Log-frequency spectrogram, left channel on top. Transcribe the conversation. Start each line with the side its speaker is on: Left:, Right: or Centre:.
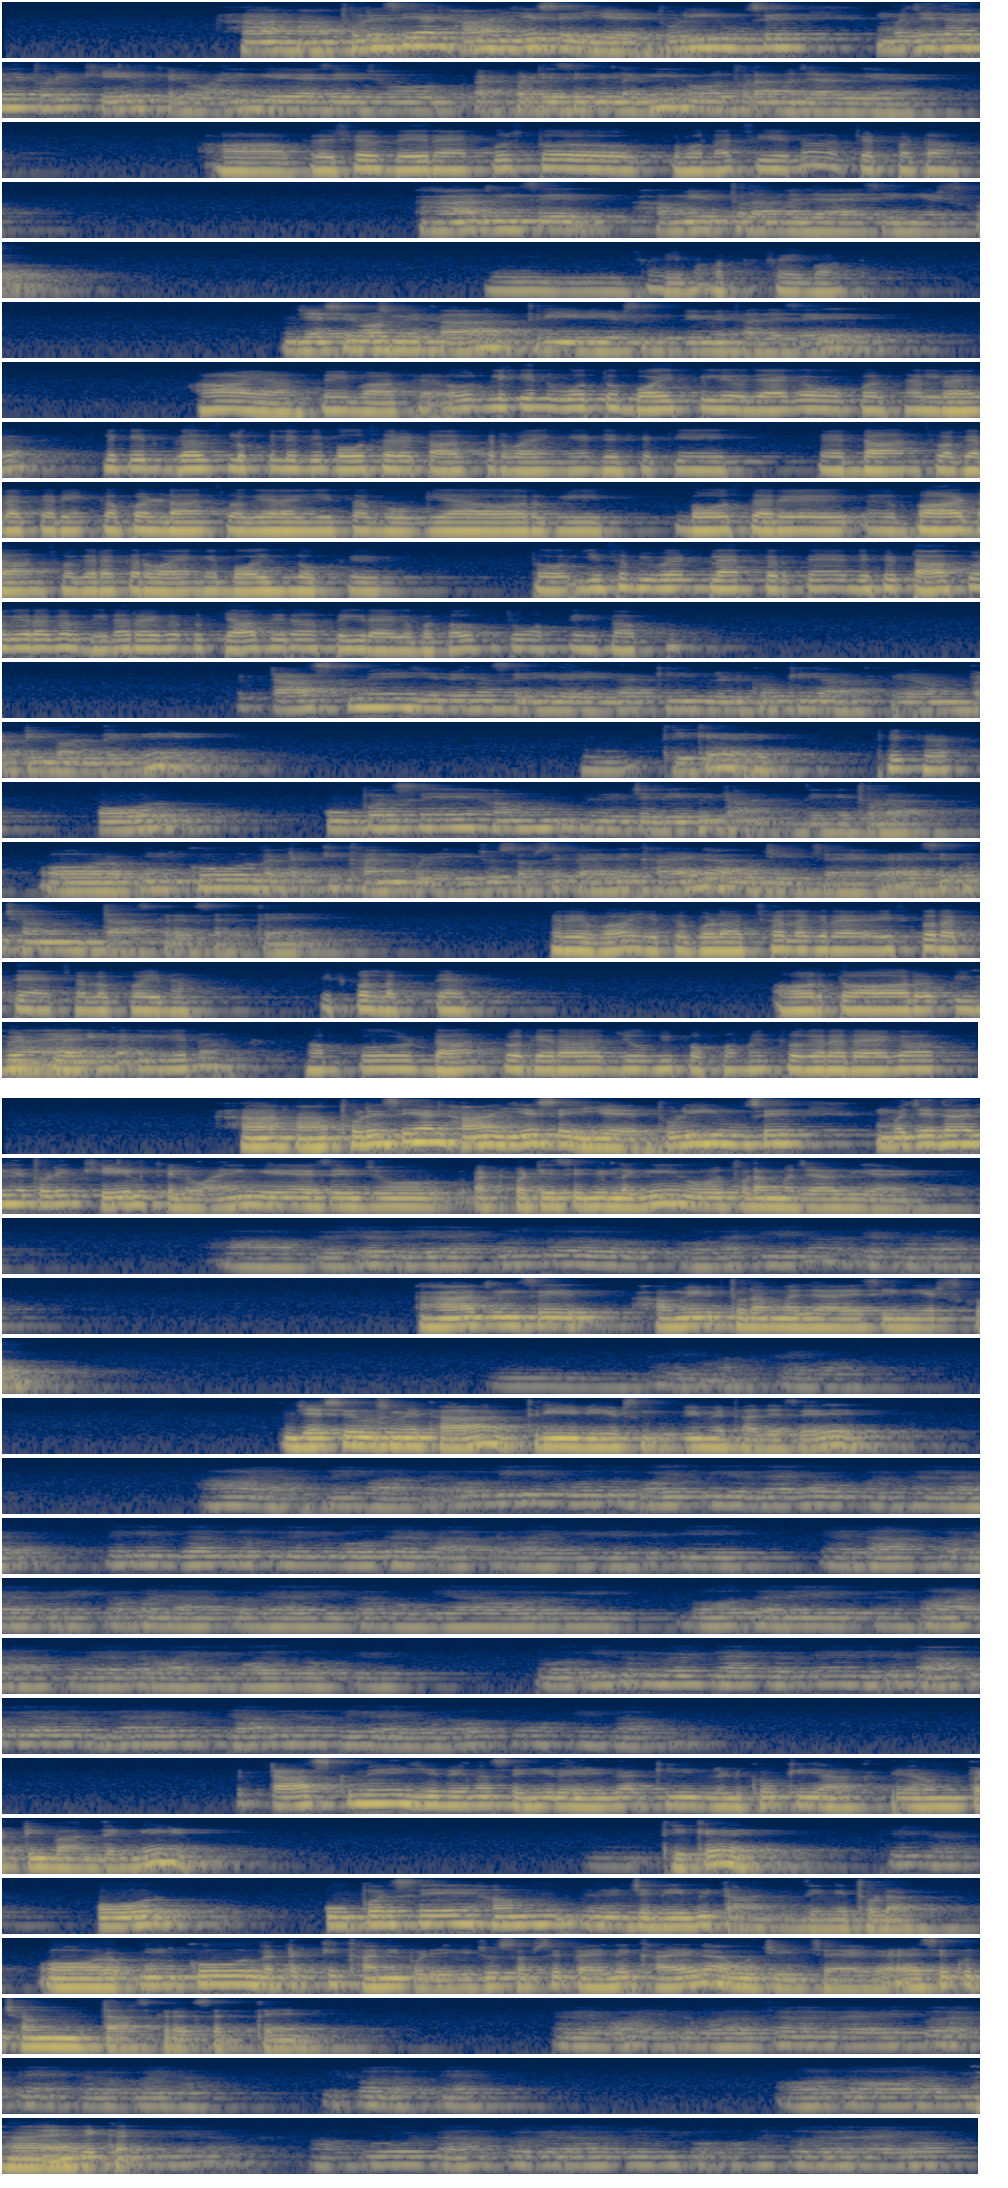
Right: हाँ हाँ थोड़े से यार हाँ ये सही है थोड़ी उनसे मजेदार या थोड़े खेल खिलवाएंगे ऐसे जो अटपटे से भी लगे और थोड़ा मजा भी आए
Left: हाँ प्रेशर दे रहे हैं कुछ तो होना चाहिए ना चटपटा
Right: हाँ जिनसे हमें भी थोड़ा मजा आए सीनियर्स को
Left: हम्म सही बात है सही बात है।
Right: जैसे
Left: और
Right: उसमें था थ्री इडियट्स मूवी में था जैसे
Left: हाँ यार सही बात है और लेकिन वो तो बॉयज के लिए हो जाएगा वो पर्सनल रहेगा लेकिन गर्ल्स लोग के लिए भी बहुत सारे टास्क करवाएंगे जैसे कि डांस वगैरह करें कपल डांस वगैरह ये सब हो गया और भी बहुत सारे बार डांस वगैरह करवाएंगे बॉयज लोग से तो ये सब इवेंट प्लान करते हैं जैसे टास्क वगैरह अगर देना रहेगा तो क्या देना सही रहेगा बताओ तो तुम अपने हिसाब से
Right: टास्क में ये देना सही रहेगा कि लड़कों की आंख पे हम पट्टी बांध देंगे
Left: हम्म,
Right: ठीक है
Left: ठीक ठीक है
Right: और ऊपर से हम जलेबी टांग देंगे थोड़ा और उनको लटक के खानी पड़ेगी जो सबसे पहले खाएगा वो जीत जाएगा ऐसे कुछ हम टास्क रख सकते हैं
Left: अरे वाह ये तो बड़ा अच्छा लग रहा है इसको रखते हैं चलो कोई ना इसको लगते हैं और तो और इवेंट
Right: हाँ
Left: प्लानिंग
Right: ऐसे
Left: के
Right: क...
Left: लिए ना हमको डांस वगैरह जो भी परफॉर्मेंस वगैरह रहेगा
